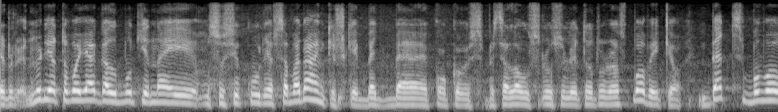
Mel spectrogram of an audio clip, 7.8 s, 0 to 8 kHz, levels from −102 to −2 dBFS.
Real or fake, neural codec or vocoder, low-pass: fake; codec, 16 kHz, 16 kbps, FreqCodec, smaller model; 7.2 kHz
